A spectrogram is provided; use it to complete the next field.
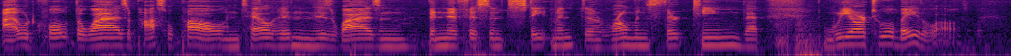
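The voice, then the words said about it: Imitates another person's voice and accent. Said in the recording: “that was not a great Jeff Sessions impersonation ... It wasn't terrible, though ... the accent I was doing”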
